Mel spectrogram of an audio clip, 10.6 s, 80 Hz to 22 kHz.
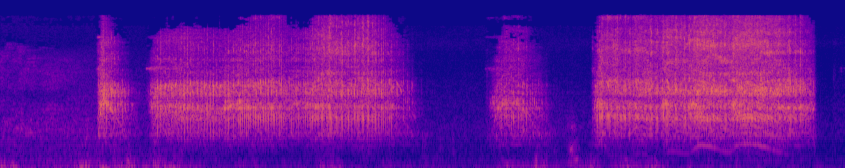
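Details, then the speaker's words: Tamiya Porsche GT3 RC car (TT02, brushless): bursts of harsh gritty rattling from the transmission with motor pitch chirping. "Il fait du bruit dans la transmission là. C'est un petit caillou qui s'est coincé."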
